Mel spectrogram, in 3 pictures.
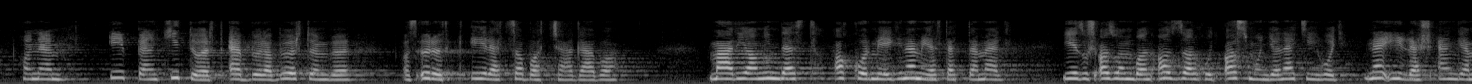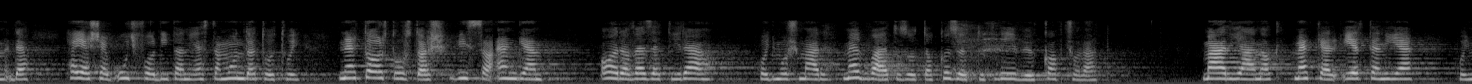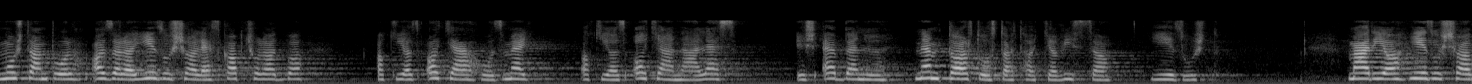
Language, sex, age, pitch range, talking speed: Hungarian, female, 30-49, 230-260 Hz, 105 wpm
